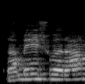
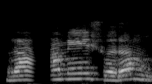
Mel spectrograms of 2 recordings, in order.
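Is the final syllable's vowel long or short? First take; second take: long; short. First: The final syllable has a long vowel. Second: The final syllable has a short vowel. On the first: The speaker calls it wrong. "रामेश्वराम ऐसे नहीं पढ़ने का" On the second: The speaker calls it right. "रामेश्वरम करके पढ़ने का"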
